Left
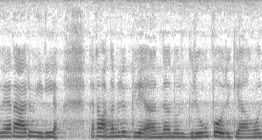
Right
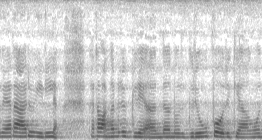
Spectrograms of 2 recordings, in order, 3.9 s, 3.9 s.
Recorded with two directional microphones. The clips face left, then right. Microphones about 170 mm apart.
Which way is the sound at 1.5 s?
30° left (ahead or behind).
